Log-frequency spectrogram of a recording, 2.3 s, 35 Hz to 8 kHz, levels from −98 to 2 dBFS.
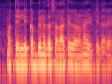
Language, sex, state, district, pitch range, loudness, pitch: Kannada, male, Karnataka, Koppal, 110-120 Hz, -16 LUFS, 115 Hz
